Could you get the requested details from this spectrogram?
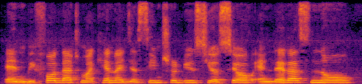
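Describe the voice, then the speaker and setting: A woman's voice: on the high side, steady tone, moderate pace, rough recording. A woman from Kenya hosting a casual livestream over a video call, talking earnestly and often restarting her phrases. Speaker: host of a livestream.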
